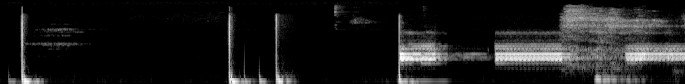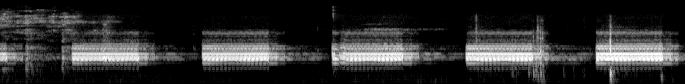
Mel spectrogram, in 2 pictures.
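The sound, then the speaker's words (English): A few sharp clicks and thumps, then a loud, high-pitched siren alarm blaring in steady repeated bursts, about seven evenly spaced pulses with no talking. “Is this the Baylor siren?”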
